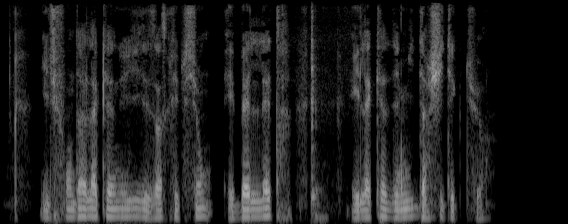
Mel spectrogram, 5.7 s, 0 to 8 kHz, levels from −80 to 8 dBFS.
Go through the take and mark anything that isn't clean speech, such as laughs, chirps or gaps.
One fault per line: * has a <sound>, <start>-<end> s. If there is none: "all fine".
* has a thud, 3.1-3.3 s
